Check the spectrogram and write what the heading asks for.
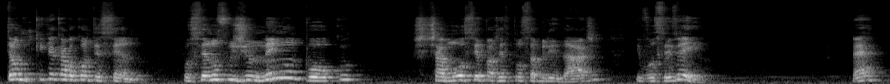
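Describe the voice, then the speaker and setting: A middle-aged man teaching a sign language interpreting class in a casual, lively way, acting out his examples. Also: high voice, moderate pace, pauses often. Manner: lively, acts out examples and quotes. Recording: echoey room, mic at a distance.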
